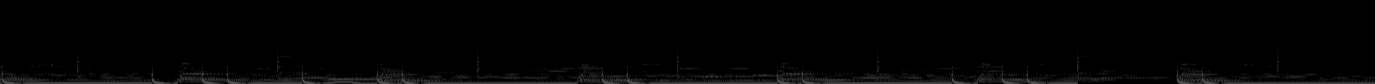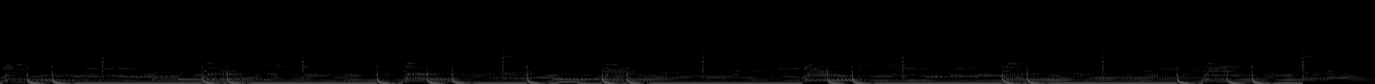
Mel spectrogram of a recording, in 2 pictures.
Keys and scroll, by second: 3.3 alt+x, 7.4 super+z, 12.7 super+z, 14.0 super+c, 14.2 super+v, 14.6 super+c, 14.8 super+v, 22.8 z, 26.7 x, 27.3 z.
